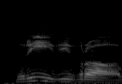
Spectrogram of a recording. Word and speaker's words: rivivrò: Rivivrò with the open O and the accent on the end, and that takes you through the end of the piece.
